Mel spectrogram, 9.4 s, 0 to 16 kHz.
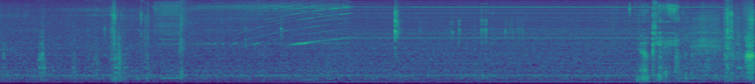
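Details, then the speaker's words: Seagate Barracuda 80GB IDE hard drive from an eBay lot: faint hum with a thin whine rising then settling as it spins up, then a few soft seek ticks. It self-tested fine, a normal healthy spin-up and seek. "have that powered up and self tested just fine."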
